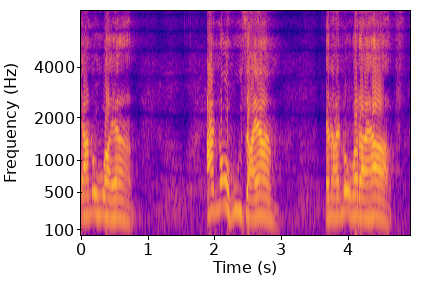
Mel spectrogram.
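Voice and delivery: loud, rising chorus of affirmation; loud congregation declaration. Real, not acted. Preacher leading the congregation in a loud declaration. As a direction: shout the confession back. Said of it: "Somebody say".

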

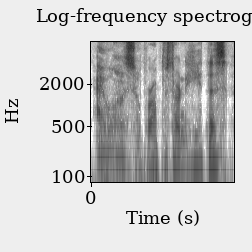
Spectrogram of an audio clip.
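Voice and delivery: breathy near-whisper; half-whispered panicky plea. Retold or imitated. Panicky high, quoting himself.

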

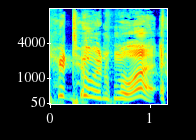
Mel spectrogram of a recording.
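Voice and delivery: high, loud, drawn-out mock disbelief; slow incredulous yelp through laughter; acting out alarmed incredulity; freaking out. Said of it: "I'm freaking out".

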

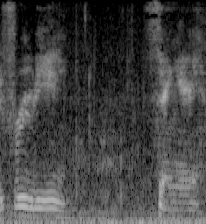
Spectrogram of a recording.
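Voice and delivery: usual speaking voice

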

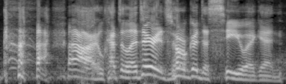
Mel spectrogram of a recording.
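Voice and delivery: high, loud, laughing welcome; overjoyed, fawning host; gushing Rickety. Acted. Rickety greets the captain, loud and laughing. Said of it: "And he jumps up and says".

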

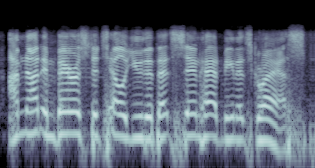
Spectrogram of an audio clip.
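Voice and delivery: loud, driving preacher cadence; full-force preaching. Real, not acted. Preacher declaring his freedom to the congregation, loud and driving. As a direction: preach it out to the back row.

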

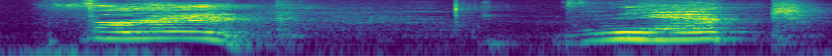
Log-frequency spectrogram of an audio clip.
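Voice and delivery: very high, comic yelps of dismay; high-pitched, exasperated disbelief; shocked outrage. Real, not acted. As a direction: cry out as if the ending is ruined. Mock shock at obvious spoiler.

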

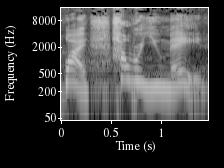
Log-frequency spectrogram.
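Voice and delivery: ordinary talk

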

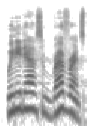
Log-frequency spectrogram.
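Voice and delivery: normal talking voice

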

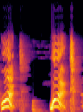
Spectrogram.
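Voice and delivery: high squeaky startled what; confused surprise. Retold or imitated. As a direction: blurt it out, baffled and high. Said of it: "You're like".

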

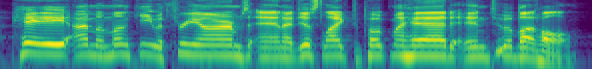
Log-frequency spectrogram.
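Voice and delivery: high, chirpy caller voice reading nonsense; mock caller. Reading a garbled voicemail transcript. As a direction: read the garbled message in a bright caller voice. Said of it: "I'll read the translation".

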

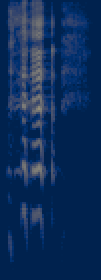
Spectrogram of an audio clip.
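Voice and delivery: loud high burst of laughter; big burst of laughter. Real, not acted. Host bursts out laughing at his own joke. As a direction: cracks up hard at his own dark joke.

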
